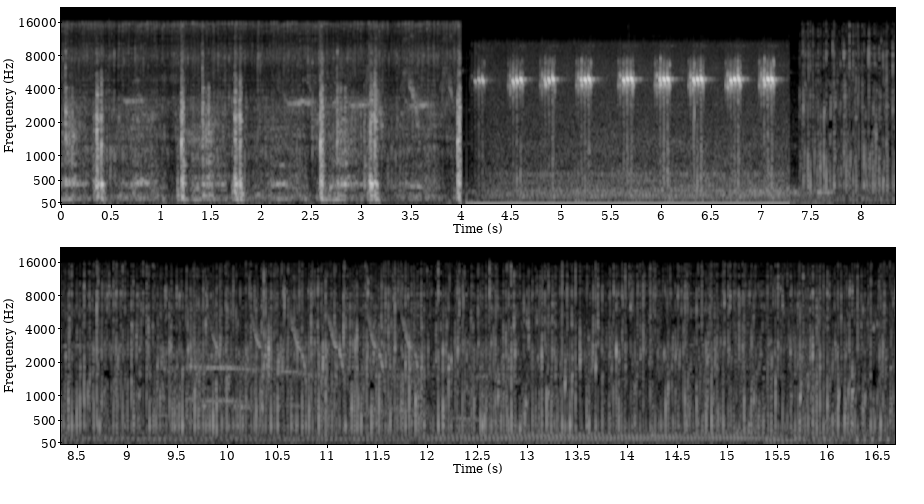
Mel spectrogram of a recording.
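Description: Plastic clicking of a miniature hand pump's handle being worked, several clicks a second. After about four seconds a cricket chirps about three times a second, nine chirps in all, stopping suddenly. Then comes an even patter that fits water from the model pump trickling onto sand.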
